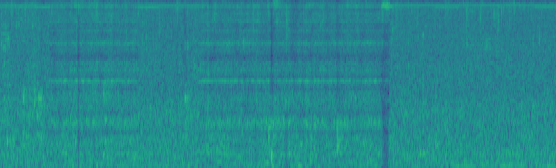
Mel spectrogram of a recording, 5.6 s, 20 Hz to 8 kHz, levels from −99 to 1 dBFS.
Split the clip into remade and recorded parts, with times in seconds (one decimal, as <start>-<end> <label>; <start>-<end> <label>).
0.0-0.5 recorded; 0.5-1.4 remade; 1.4-2.0 recorded; 2.0-3.9 remade; 3.9-5.6 recorded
